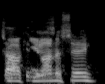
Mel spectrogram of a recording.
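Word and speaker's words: Takeahnase: Takianase.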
